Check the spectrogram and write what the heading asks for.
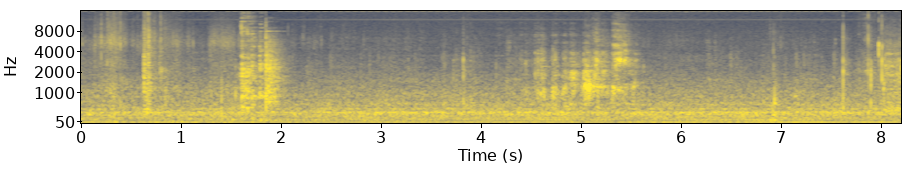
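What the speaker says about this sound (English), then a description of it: "So I'm going to beat this until it's smooth" Softened cream cheese is beaten in a bowl for chocolate truffles, giving a steady close clatter and scrape of a utensil against the bowl, with sharper knocks now and then.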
